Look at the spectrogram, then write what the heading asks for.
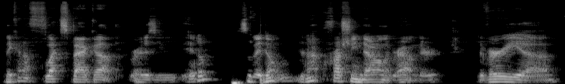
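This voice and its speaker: Low-voiced man running a tabletop game. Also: brisk, a bit bright. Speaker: game master. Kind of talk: improvised tabletop game narration.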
